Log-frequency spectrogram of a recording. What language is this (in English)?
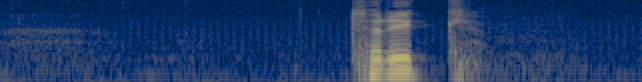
Swedish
